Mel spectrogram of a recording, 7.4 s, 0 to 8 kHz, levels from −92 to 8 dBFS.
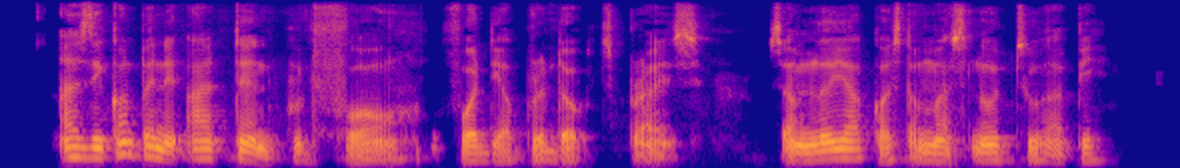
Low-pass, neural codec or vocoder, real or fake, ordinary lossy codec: none; codec, 16 kHz, 4 kbps, X-Codec, WavLM features, trained on Multilingual LibriSpeech; fake; none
